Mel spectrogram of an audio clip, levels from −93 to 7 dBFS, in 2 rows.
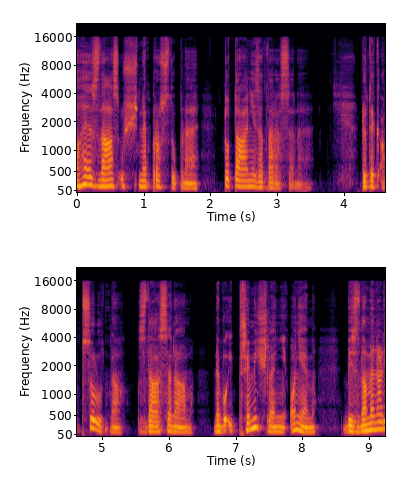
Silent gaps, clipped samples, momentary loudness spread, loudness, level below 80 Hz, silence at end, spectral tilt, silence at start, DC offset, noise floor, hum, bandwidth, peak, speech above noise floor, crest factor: none; under 0.1%; 12 LU; -18 LUFS; -52 dBFS; 0 s; -5.5 dB/octave; 0 s; under 0.1%; -46 dBFS; none; 16 kHz; 0 dBFS; 29 dB; 18 dB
